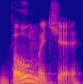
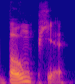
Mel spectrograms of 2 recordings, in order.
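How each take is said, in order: First: "boometje" with an extra syllable before the ending; wrong diminutive form. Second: "boompje" slowly, with p straight after the m; correct diminutive form. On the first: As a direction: sound out "boometje" in Dutch as the mistaken form. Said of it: "And you don't say". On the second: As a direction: sound out "boompje" slowly in Dutch, as the model. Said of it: "you say boompje". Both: Shown as a demonstration.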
